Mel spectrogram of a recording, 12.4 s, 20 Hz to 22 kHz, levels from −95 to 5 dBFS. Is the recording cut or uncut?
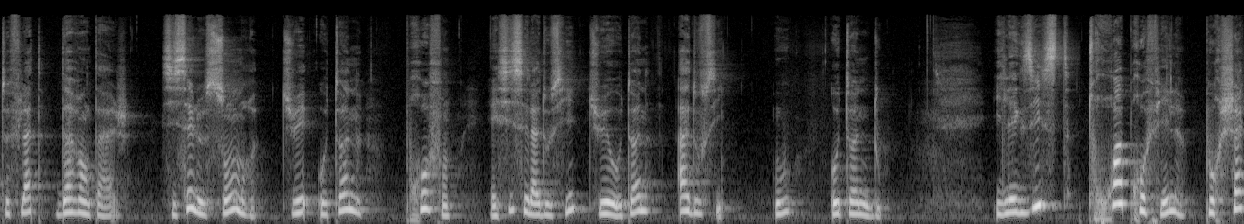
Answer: cut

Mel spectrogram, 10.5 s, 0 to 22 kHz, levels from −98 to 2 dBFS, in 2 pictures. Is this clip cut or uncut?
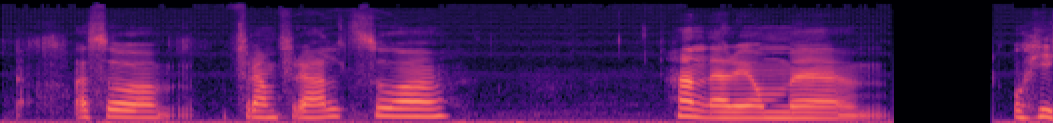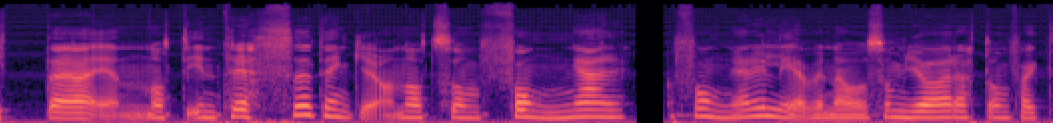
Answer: uncut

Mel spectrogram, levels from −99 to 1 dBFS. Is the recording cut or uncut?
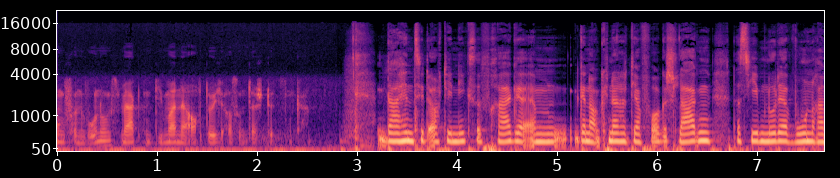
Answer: uncut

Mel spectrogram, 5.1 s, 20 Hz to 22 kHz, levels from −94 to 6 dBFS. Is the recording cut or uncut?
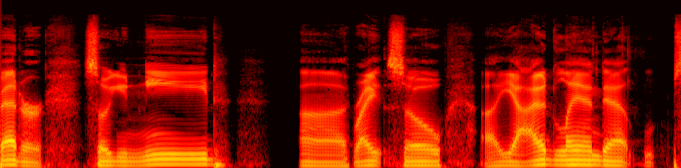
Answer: cut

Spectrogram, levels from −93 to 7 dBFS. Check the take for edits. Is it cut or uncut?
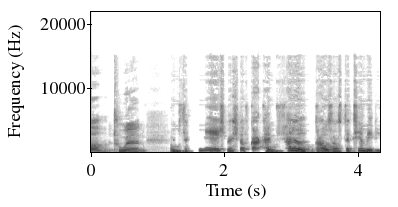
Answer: cut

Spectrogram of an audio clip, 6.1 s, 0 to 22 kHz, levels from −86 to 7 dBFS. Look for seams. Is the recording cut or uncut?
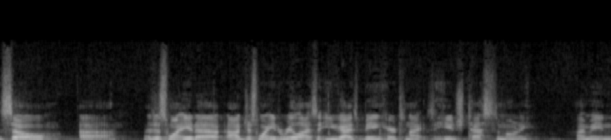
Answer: uncut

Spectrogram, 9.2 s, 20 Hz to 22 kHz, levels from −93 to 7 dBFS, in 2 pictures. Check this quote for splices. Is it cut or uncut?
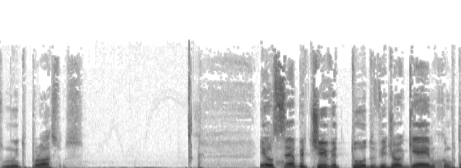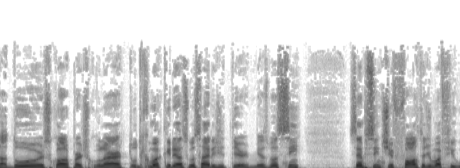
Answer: uncut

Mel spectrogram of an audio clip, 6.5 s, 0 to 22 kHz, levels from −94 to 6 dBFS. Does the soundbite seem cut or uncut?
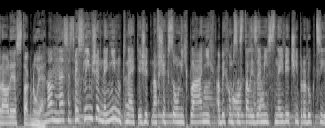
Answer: uncut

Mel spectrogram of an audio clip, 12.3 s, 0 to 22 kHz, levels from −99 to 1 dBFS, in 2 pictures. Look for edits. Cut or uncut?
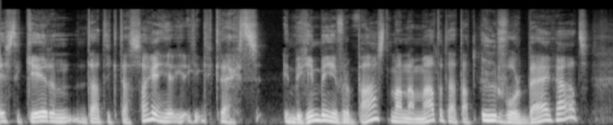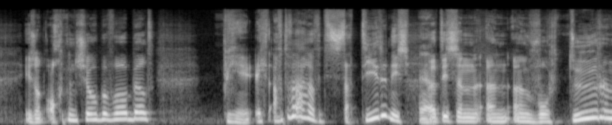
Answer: uncut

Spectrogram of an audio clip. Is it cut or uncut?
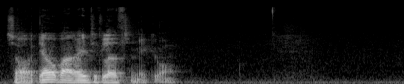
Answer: cut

